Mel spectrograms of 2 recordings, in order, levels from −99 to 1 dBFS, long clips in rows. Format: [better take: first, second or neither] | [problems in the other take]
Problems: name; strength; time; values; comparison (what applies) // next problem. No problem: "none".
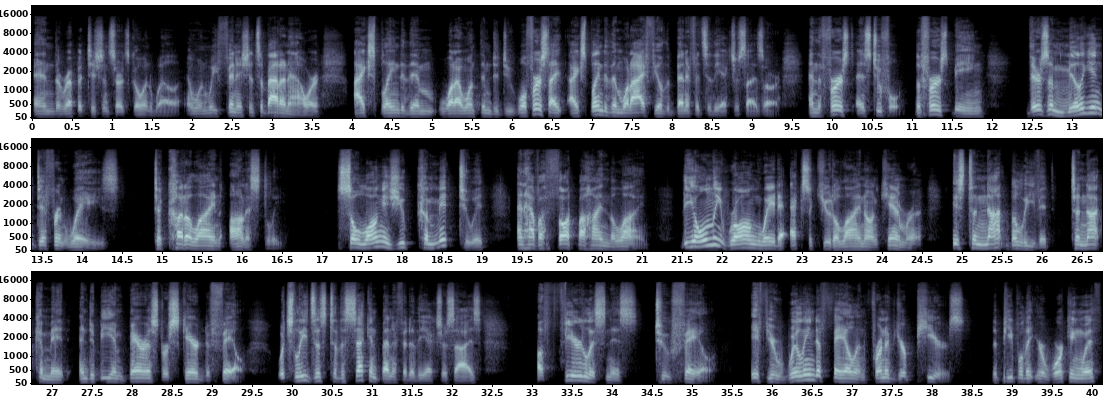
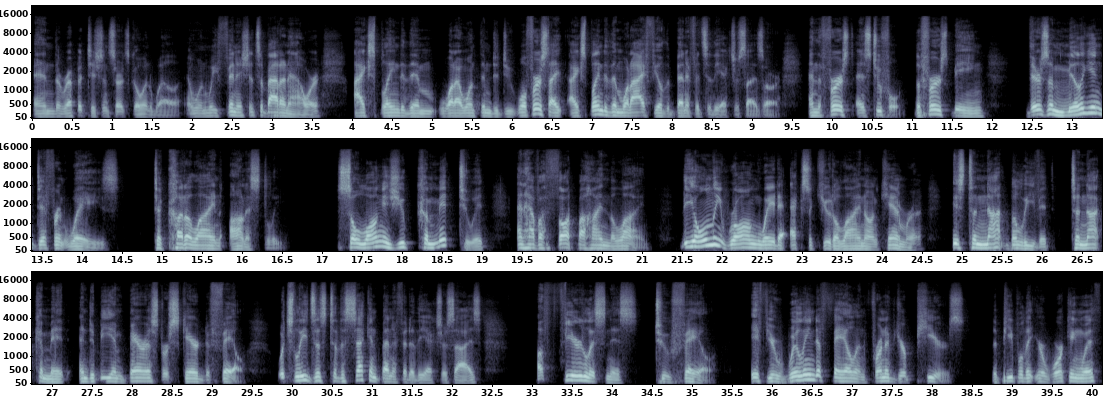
second | thin; very; fading below 650 Hz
